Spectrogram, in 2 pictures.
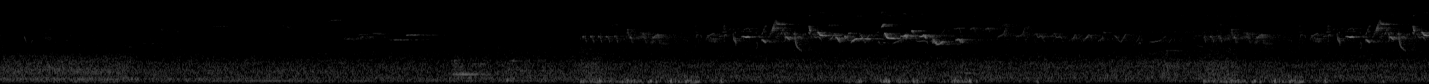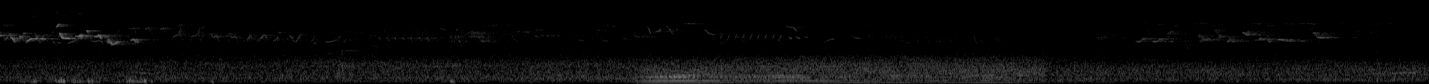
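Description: Small songbirds singing in three short bouts of high, chirpy song over a faint outdoor background. A faint low hum joins for a few seconds a little past the middle.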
